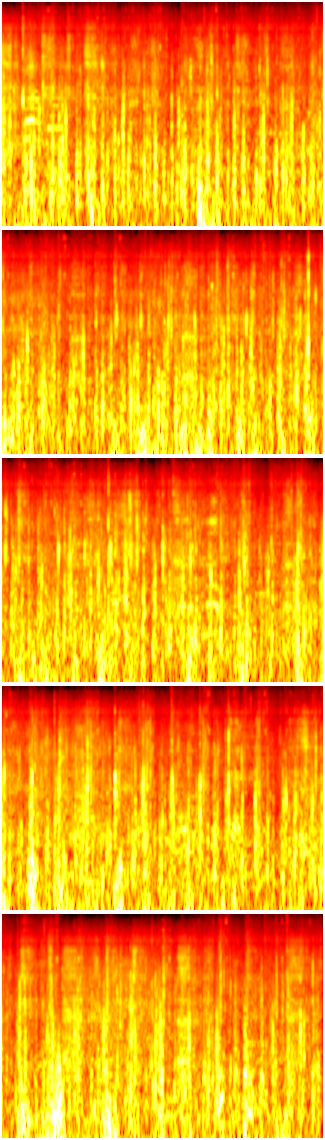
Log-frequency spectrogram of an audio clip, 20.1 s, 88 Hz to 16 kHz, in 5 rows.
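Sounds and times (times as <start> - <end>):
footsteps on gravel: 0.0 - 20.0.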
